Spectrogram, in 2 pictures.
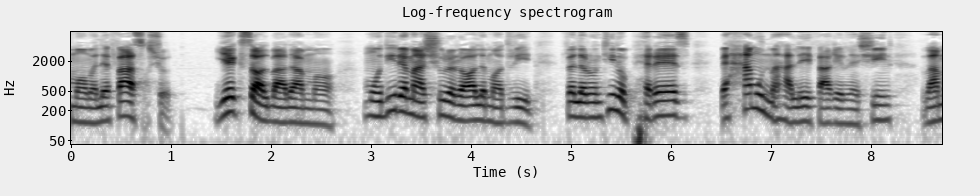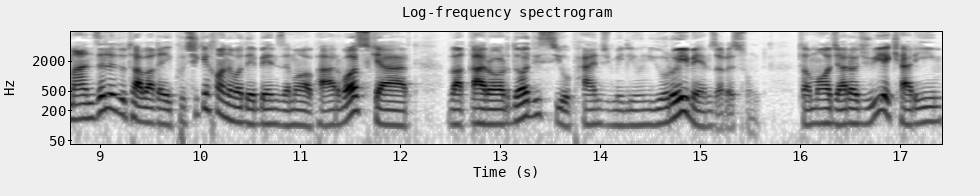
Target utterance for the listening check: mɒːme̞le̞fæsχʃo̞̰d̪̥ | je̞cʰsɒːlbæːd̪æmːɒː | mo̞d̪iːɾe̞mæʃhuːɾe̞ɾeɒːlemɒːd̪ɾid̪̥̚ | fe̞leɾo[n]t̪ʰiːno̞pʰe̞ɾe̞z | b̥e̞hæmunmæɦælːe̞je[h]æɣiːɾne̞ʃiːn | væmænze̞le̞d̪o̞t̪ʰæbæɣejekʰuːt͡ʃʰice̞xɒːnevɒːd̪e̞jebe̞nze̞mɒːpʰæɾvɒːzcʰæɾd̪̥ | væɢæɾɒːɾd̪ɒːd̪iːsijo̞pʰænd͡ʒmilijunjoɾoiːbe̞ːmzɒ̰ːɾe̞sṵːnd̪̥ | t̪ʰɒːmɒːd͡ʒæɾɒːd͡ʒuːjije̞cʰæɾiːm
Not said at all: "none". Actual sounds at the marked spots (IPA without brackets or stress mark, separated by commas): n, f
